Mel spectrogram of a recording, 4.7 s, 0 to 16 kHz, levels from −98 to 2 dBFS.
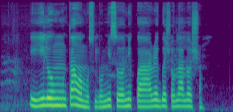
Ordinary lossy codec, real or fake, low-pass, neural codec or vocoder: none; fake; 14.4 kHz; vocoder, 44.1 kHz, 128 mel bands every 256 samples, BigVGAN v2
